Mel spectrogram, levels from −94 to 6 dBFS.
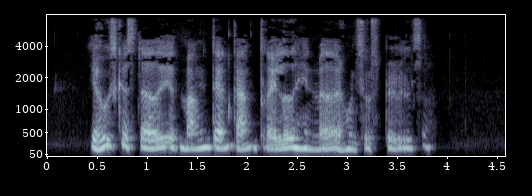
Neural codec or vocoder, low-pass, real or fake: none; 7.2 kHz; real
